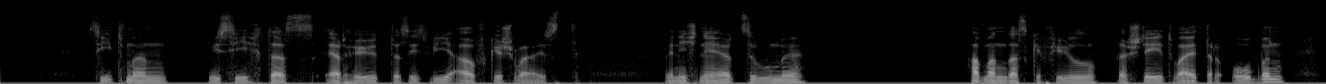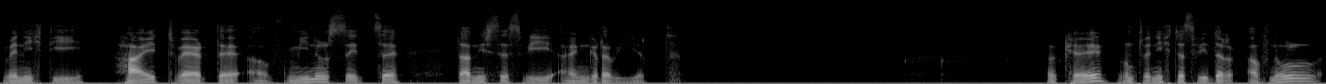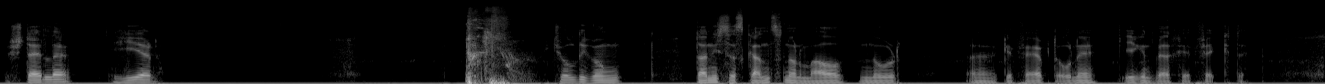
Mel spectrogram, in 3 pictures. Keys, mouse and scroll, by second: 7.1-11.7 drag, 7.1-8.2 scroll down 1, 8.2 alt+right click, 15.1-23.0 drag, 15.1 alt+right click, 23.1-26.3 drag, 23.1 alt+right click, 23.3 ctrl+z, 27.8 ctrl+z, 27.8-32.0 drag, 32.9 ctrl+z, 32.9-36.7 drag, 37.3 ctrl+z, 37.3-39.7 drag, 38.7 ctrl+z.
